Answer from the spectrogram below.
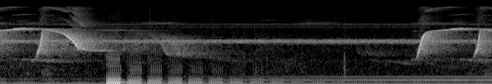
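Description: A screaming piha, a bird whose song is among the most emblematic of the Amazon rainforest and is called paipaio in French Guiana, sings: two loud, ringing whistled phrases that sweep sharply upward, several seconds apart, over a steady high insect-like drone and a brief burst of low throbbing pulses.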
